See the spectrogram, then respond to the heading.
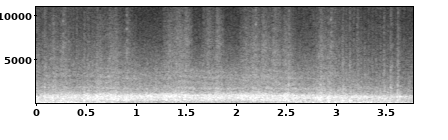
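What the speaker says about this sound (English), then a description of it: "here's a nice run by shot of the top and tailing 37s" Top-and-tailed Class 37 diesel locomotives running past on a Norwich to Great Yarmouth line in the game Train Simulator 2016, a loud steady roar of engines and rolling wheels that holds throughout.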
